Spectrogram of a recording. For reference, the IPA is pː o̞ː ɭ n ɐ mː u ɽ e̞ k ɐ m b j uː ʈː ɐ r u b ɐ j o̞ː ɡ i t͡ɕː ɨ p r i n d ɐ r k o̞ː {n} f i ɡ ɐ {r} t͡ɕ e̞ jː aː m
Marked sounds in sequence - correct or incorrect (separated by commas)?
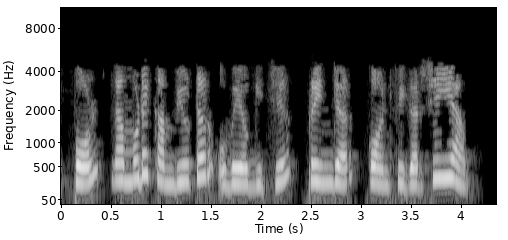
correct, correct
